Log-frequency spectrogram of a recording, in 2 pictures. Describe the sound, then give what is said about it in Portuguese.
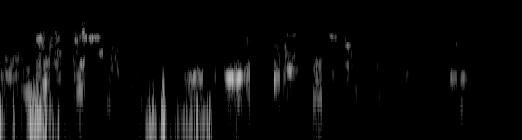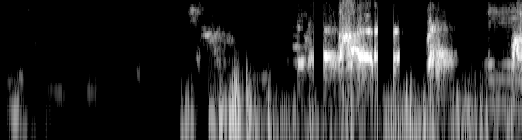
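A dog barks loudly in a rapid string of repeated barks during the last few seconds, after a stretch of faint, scattered background noises. “Fala de novo aí, o cachorro tá latindo aqui.”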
